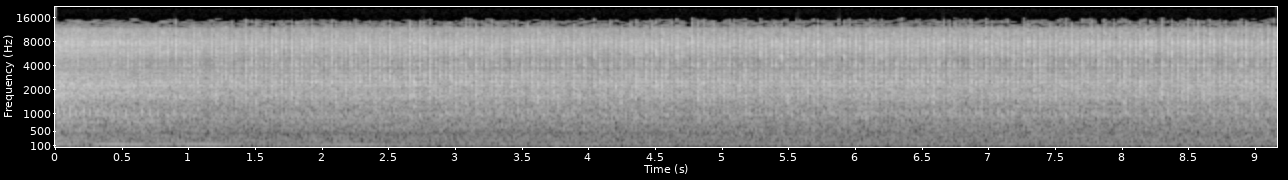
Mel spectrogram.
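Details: 1993 Jeep Wrangler YJ, stock 2.5L four-cylinder, 245,000 miles, idling with an uneven tapping knock about three per second; owner suspects valves, piston slap or timing chain tensioner; engine knock.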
